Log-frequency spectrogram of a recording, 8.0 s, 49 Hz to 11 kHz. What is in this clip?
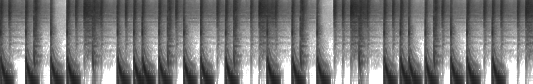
A collection of sounds created with Electribe MX1 in Vemberaudio Shortcircuit, some processing to get Toms & Hats, and a master multiband limiter to avoid peaks.
Col.leció de sons creats amb una Electribe MX1 samplejats i mapejats en Vemberaudio Shortcircuit, on han sigut processats per obtenir Toms, Hats i altres sons que no caben dins dels 9. Per evitar pics de nivell s'ha aplicat un compressor multibanda suau i s'ha afegit una lleugera reverb (Jb Omniverb) per suavitzar altres sons.
Enjoy these sounds and please tell me if you like them.
Disfrutad usando éstos sonidos, si os gustan me gustará saberlo.
Disfruteu fent servir aquests sons, si us agraden m'agradarà saber-ho.
Shortcircuit, StudioOne, JuliusLC, Electribe, Vemberaudio, EMX1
